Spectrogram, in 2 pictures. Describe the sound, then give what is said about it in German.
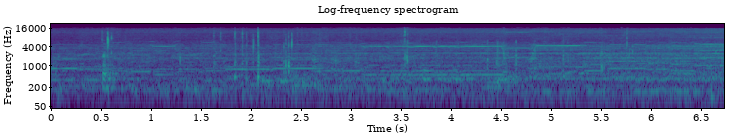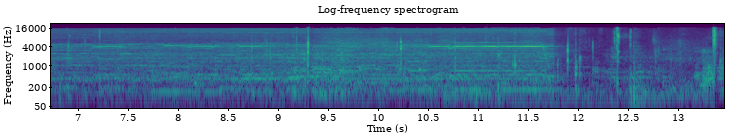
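A 3D printer or CNC machine runs steadily, its stepper motors whining in shifting tones over a continuous mechanical whir, moderately loud, with a brief pause and clatter near the end. “Naja, wenn du sehr positiv denkst bei einem 3D-Drucker, wenn du eher negativ denkst bei einer CNC-Fräse.”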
